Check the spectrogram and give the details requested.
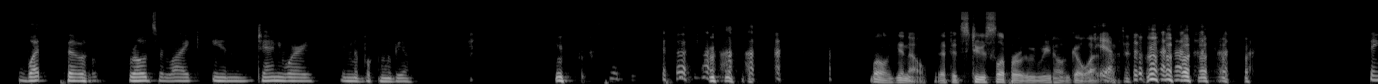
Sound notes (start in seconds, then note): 6.7 and board members laughing; 11.2 everyone laughing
